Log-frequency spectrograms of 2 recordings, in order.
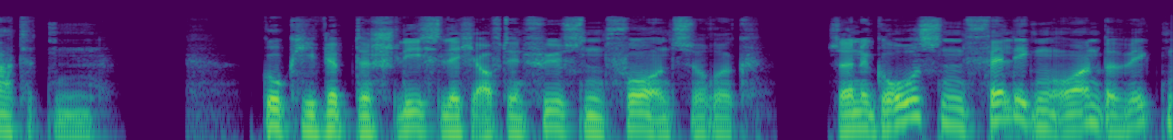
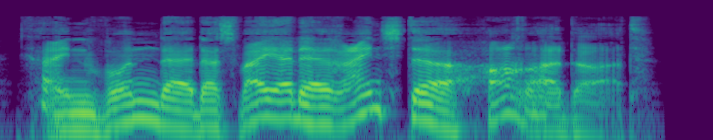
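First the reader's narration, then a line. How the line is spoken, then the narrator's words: Grumbling. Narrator (German): brummte Gookie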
